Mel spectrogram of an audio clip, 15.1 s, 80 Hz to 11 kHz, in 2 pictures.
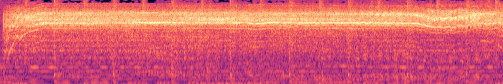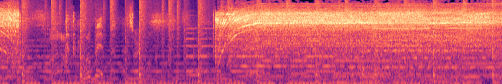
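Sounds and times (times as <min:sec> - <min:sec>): circular saw cutting: 0:00.0 - 0:08.0, 0:10.8 - 0:15.0.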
